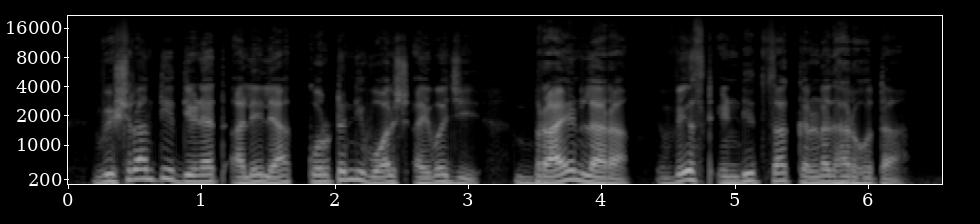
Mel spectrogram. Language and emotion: Marathi, neutral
